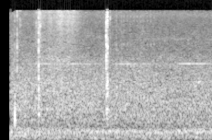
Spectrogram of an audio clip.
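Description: Steady low rumble of distant road traffic, with three short, sharp clicks in the first second or so.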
